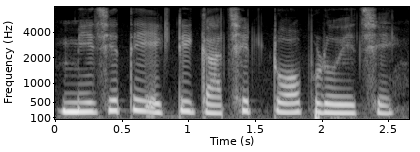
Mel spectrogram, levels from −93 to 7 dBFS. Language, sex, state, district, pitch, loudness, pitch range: Bengali, female, West Bengal, Cooch Behar, 240 Hz, -14 LUFS, 225-265 Hz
